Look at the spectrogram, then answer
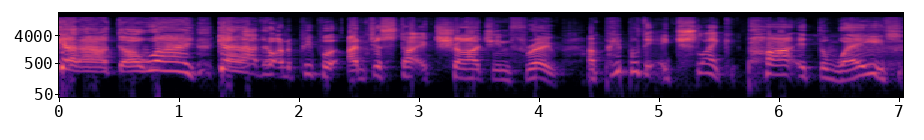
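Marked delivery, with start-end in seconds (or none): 0.0-1.7 acted, very high, rough, drawn-out scream. Speaker retells pushing through a crowd to the stage, retelling a scream. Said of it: "started screaming".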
